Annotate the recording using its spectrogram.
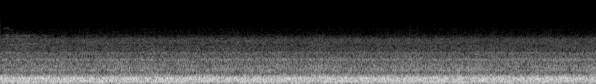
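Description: Jet engines roar steadily from inside an airplane cabin in flight.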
